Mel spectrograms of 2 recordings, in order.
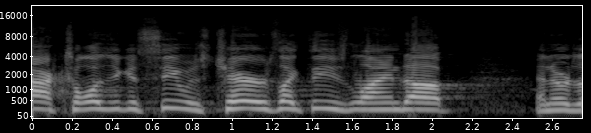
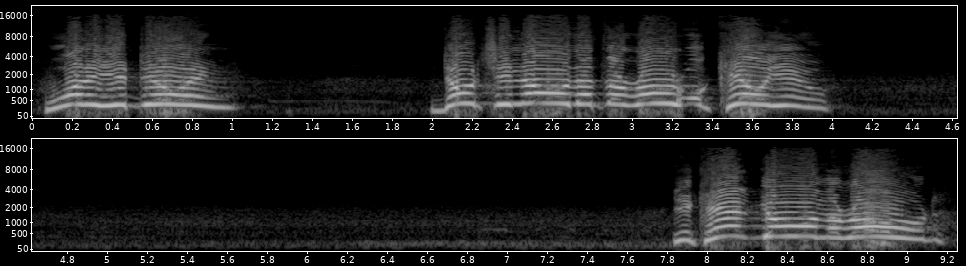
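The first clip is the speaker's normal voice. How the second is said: loud, higher, panicked scolding; frightened mother shouting; 5 semitones higher, 3 dB louder than usual. Acted. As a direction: yell at the toddler to save him. Mother scolding child near road.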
